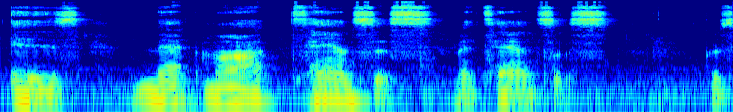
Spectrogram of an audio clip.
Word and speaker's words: Matanzas: monument and the pronunciation is met my Kansas metances because it's spelled m-a-t-a-n-z like in zebra a s and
